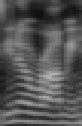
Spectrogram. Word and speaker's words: Rami: I want to see Rami. Is that how you say it? I've been saying Rami. Rami Malek? – Rami.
